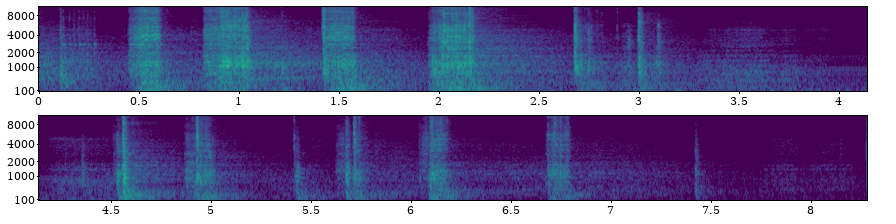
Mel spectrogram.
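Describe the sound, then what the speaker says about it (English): A shock bolt being worked out on a Can-Am off-road vehicle during a spring upgrade, a series of close metallic ratcheting clicks and scrapes in irregular rhythm, moderately loud, no talking. "Let's see if we can thread this bolt out."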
